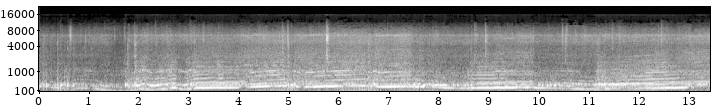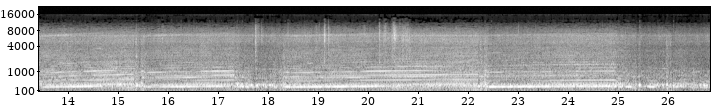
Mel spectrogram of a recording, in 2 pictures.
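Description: BMW M3 rally car's engine heard from inside the cabin, driven hard through the gears. The pitch climbs and drops sharply at each gear change, falls away twice for slowing into bends, and holds steady for a few seconds near the end before dipping again.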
